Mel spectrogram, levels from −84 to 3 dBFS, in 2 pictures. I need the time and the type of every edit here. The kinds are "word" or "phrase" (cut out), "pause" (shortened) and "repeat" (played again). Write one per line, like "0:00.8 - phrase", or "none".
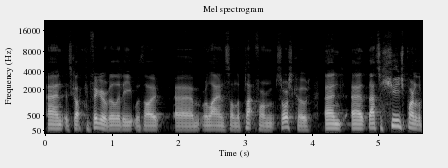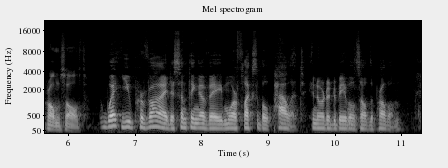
0:04.1 - pause
0:06.4 - pause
